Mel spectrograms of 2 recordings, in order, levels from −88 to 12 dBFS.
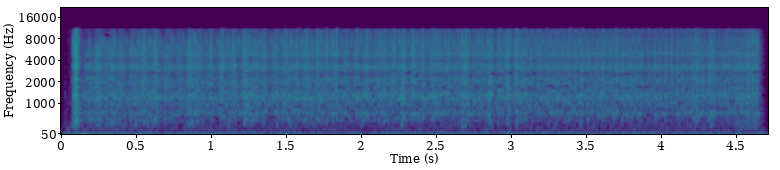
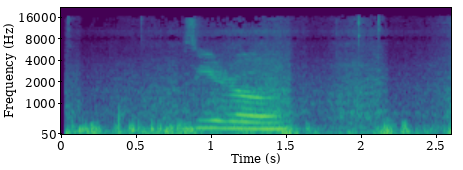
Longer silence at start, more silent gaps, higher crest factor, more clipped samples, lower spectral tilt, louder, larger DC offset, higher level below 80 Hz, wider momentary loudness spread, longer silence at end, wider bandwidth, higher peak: about the same, 0 s vs 0.05 s; neither; first, 28 dB vs 16 dB; neither; second, 2 dB/octave vs -7.5 dB/octave; second, -34 LUFS vs -18 LUFS; neither; second, -56 dBFS vs -30 dBFS; second, 2 LU vs 13 LU; about the same, 0 s vs 0 s; second, 11.5 kHz vs 17 kHz; second, -10 dBFS vs -2 dBFS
